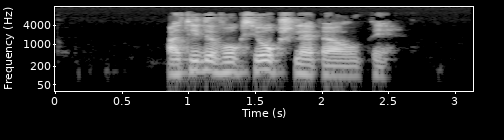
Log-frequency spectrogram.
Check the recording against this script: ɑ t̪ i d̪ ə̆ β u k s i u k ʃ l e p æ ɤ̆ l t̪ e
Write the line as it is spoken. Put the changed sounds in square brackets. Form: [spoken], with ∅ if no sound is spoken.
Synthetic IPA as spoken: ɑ t̪ i d̪ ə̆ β [o] k s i [o] k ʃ l [æ] p æ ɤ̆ l t̪ e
